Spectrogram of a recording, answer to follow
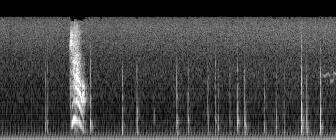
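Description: A short loud cry falling in pitch about a second in, then a horse's hooves clopping at a walk on hard ground, several irregular clops a second.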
